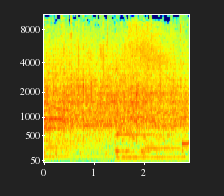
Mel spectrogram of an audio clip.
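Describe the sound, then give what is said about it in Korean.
Steady applause from an audience fills the whole stretch, a dense wash of many hands clapping at once, loud and continuous with a faint musical tone sustained underneath. “박수 한번 보내주시기 바랍니다.”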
